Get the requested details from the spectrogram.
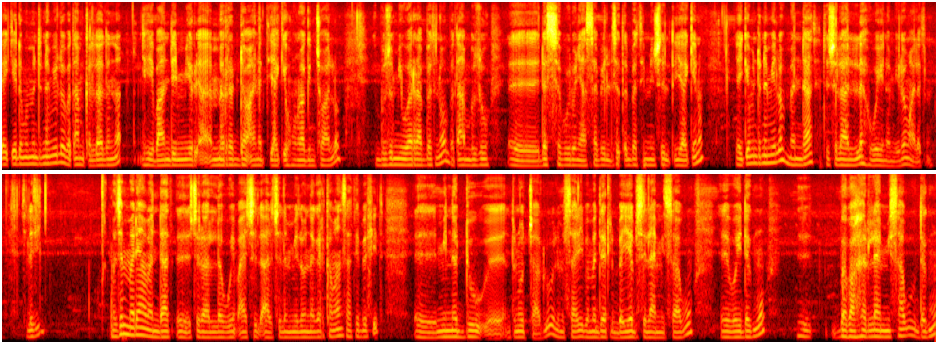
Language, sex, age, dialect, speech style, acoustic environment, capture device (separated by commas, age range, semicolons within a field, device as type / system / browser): Amharic, male, 18-24, Ethiopia - Addis Ababa, happy; relaxed; excited; focused, silence, mobile / Linux / Chrome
